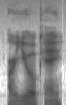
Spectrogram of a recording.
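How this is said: It is said in a sincere, caring tone.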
